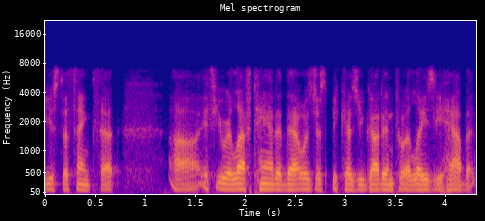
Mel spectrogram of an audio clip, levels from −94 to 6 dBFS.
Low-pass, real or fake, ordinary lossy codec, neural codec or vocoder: 7.2 kHz; real; Opus, 16 kbps; none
